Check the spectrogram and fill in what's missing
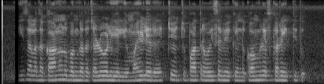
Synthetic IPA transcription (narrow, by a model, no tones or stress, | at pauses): iːsɐlɐd̪ɐkaːnuːnubʱɐŋɡɐd̪ɐt͡ʃɐɭuʋɐɭijɐlːimɐɦiɭejɾuɦe̞t͡ʃːuɦe̞t͡ʃːupaːt̪ɾɐʋɐjisɐbe̞ːke̞nd̪ukaːŋɡɾeːskɐɾeit̪ːit̪u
